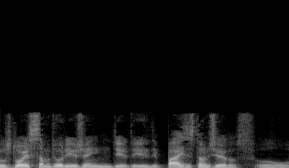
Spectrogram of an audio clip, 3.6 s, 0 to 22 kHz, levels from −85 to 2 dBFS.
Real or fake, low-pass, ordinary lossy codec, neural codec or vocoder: fake; 7.2 kHz; MP3, 32 kbps; codec, 16 kHz, 0.5 kbps, X-Codec, WavLM features, trained on Multilingual LibriSpeech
